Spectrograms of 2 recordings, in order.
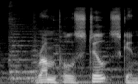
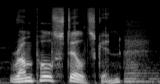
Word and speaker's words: Rumpelstiltskin: Rumpelstiltskin, and I am spelling this for the record. R U M P E L S T I L T S K I N. 15 letters, four syllables, zero aliases.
